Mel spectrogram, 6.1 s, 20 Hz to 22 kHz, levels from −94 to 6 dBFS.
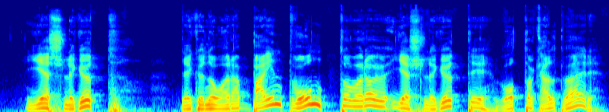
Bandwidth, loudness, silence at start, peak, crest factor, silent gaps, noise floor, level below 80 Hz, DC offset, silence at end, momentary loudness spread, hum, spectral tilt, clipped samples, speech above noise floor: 14 kHz; -24 LUFS; 0.25 s; -8 dBFS; 16 dB; none; -56 dBFS; -38 dBFS; under 0.1%; 0.1 s; 8 LU; none; -7.5 dB/octave; under 0.1%; 33 dB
